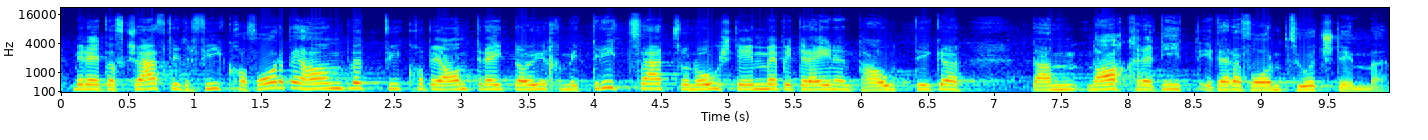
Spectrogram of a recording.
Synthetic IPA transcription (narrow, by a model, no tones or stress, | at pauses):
mɪːɾhɛtdɑskʃæftɪdəɾfiːkχofɔɾbeɦɑnd̪lətfikʰobeɑnt̪ɾɛɪt̪œʏχmɪt̚d̪̥ɾit͡sæt͡sʊnʊlʃtɪmːəbɪdəɾɛɪnɛnthɑltɪɡə | d̥æmnɑːχkʰɾɛditɪdɛɾəfɔrmt͡suət͡stɪ̰mːə̰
